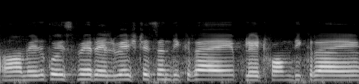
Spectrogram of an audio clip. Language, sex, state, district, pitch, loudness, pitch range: Hindi, female, Maharashtra, Mumbai Suburban, 220 Hz, -14 LUFS, 205-225 Hz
